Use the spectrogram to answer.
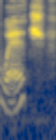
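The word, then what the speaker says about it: VVitch: how to say that oh it's just witch you can just say which okay cuz it's not they spell it with two v's but it's just it's to be cute like they're trying to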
